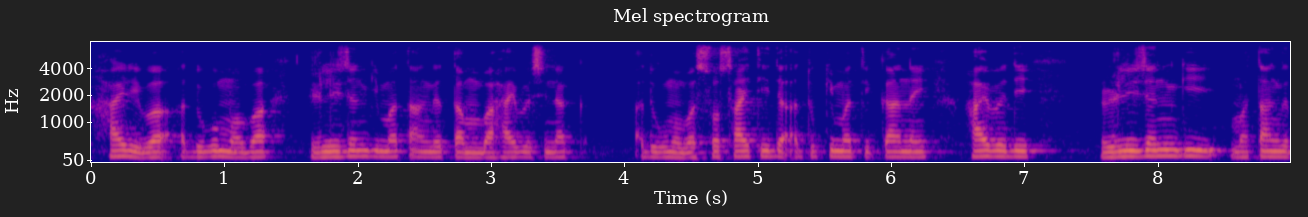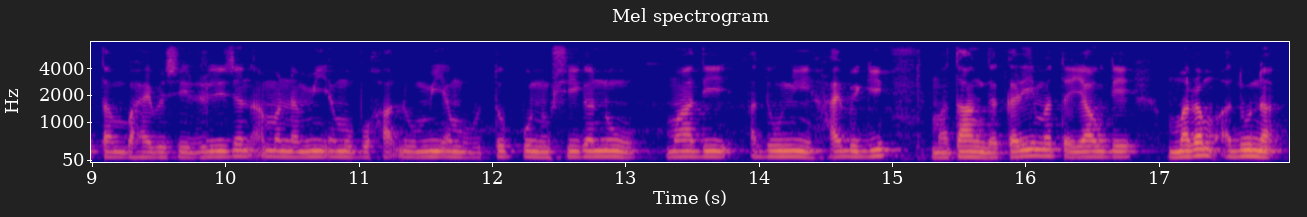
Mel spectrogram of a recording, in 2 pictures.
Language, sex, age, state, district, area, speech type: Manipuri, male, 30-45, Manipur, Bishnupur, rural, spontaneous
